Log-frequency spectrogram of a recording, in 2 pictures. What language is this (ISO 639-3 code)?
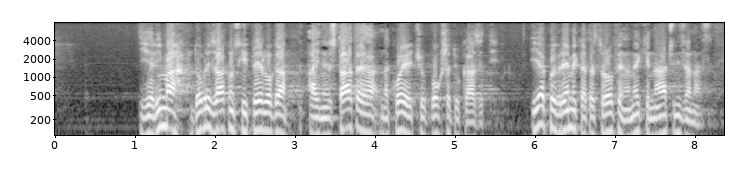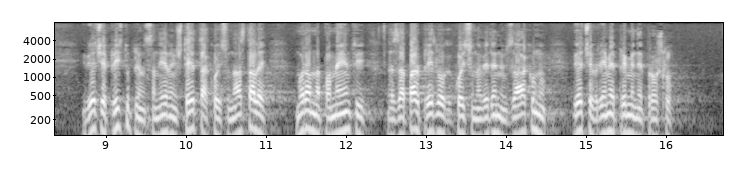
hrv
